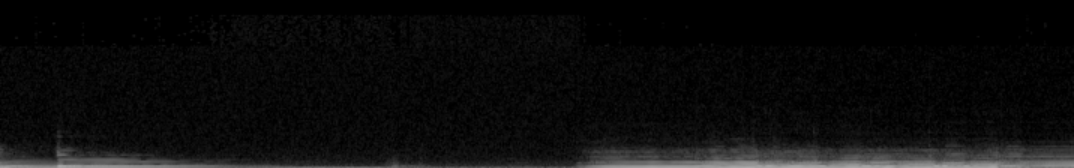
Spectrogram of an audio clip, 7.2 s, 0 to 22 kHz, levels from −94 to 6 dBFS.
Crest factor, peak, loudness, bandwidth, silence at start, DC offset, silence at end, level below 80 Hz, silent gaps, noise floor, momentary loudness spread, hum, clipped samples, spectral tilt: 16 dB; -20 dBFS; -35 LUFS; 3.6 kHz; 0 s; under 0.1%; 0 s; -66 dBFS; none; -63 dBFS; 14 LU; none; under 0.1%; -11 dB/octave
